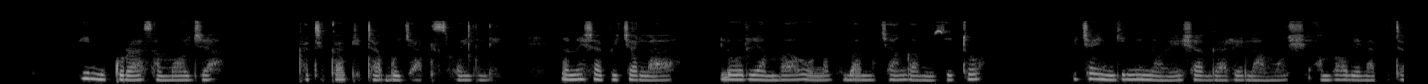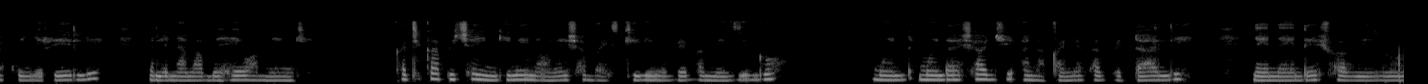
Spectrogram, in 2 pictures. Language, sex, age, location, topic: Swahili, female, 18-24, Nakuru, education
